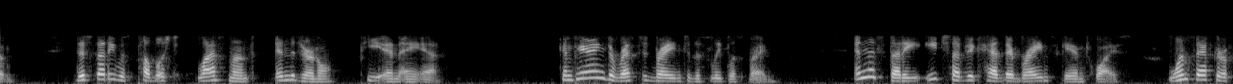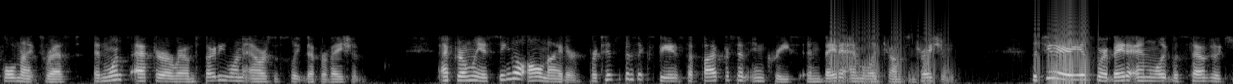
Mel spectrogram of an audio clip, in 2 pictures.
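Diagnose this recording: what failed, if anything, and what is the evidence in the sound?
Muffled, hoarse speech throughout, with smeared consonants and nothing above 4 kHz. The damage is heavy and points to the codec stage: G.723.1 coding, consistent with about 6.3 kbit/s, where slow 30 ms frame updates blur the transients and strip the top band.

From 20.62 to 23.32 s a robotic 86.1 Hz buzz rides on the speech. This is buffer tearing at the driver/buffer stage, which fits a 512-sample buffer. The writer and reader cross each period, so a small slice of every buffer replays audio from about 40 ms earlier, with hard joins.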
